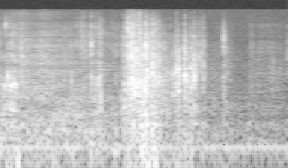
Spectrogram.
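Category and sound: household object, newspaper pages being turned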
